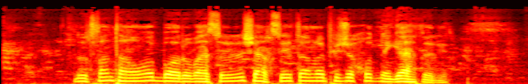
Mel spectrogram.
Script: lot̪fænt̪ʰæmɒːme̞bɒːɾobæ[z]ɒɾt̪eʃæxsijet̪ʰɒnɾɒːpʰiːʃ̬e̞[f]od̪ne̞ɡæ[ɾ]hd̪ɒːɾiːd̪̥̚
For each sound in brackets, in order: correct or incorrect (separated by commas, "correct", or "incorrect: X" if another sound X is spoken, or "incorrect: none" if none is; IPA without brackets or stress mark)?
incorrect: s, incorrect: x, incorrect: none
